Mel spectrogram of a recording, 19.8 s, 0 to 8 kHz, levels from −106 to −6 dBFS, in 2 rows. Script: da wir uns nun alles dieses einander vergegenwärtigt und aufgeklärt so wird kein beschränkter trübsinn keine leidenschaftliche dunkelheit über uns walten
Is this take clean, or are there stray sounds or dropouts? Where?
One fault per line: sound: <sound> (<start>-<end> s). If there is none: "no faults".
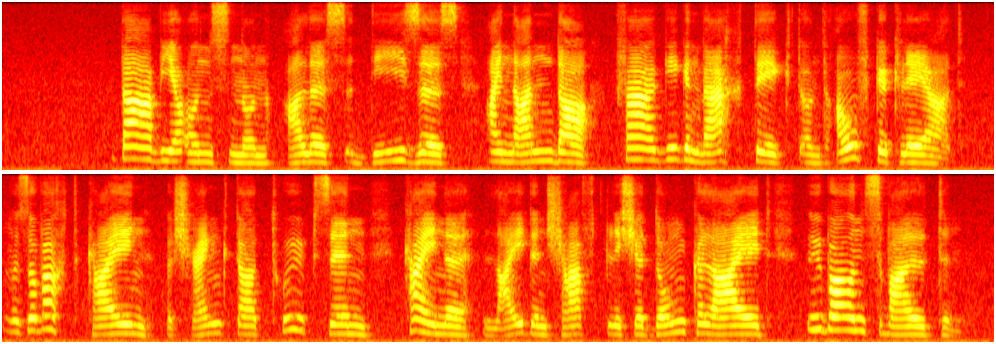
no faults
